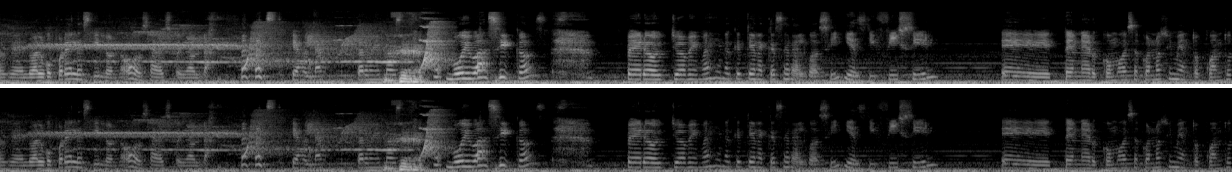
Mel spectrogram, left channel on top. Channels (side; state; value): right; quieter; 7.6 dB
